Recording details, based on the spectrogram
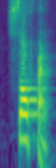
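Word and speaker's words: soften: एक ऐसा भी कॉम्बिनेशन है जहां पे STN नहीं आता है लेकिन फिर भी वहां पे टी साइलेंट होता है, वो ये है सॉफ्टन।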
